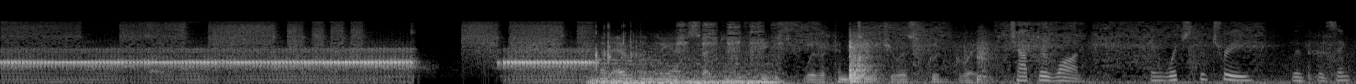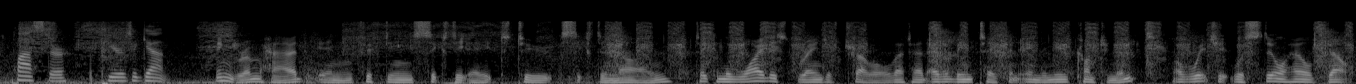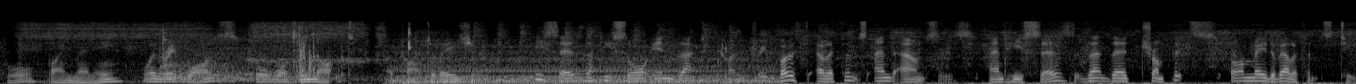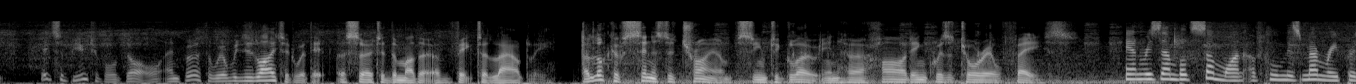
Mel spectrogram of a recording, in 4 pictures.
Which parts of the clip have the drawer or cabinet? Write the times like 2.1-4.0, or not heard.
28.7-30.6.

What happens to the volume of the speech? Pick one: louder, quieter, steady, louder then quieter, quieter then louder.
louder.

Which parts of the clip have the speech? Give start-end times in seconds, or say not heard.
6.0-54.2.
